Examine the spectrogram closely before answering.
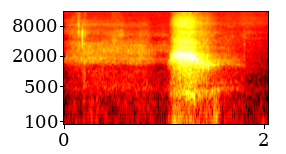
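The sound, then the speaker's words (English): Heavy breathing from a man winded after climbing about nine stairs: a soft, airy breath, then one strong, rushing exhale in the middle before it fades to quiet. Faint overall. “That was only like, what, 9 stairs, and I'm out of breath, man.”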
